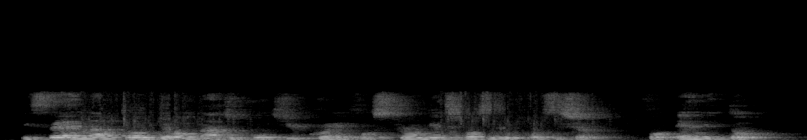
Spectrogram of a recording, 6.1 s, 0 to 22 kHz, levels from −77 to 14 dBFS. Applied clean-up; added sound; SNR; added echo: neural separator model SepFormer DNS4.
